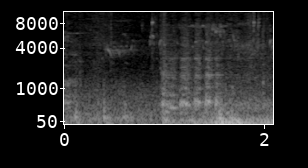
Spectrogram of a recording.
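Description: A car engine starting about a second in, then running at idle with a steady low rumble, heard from inside the car.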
